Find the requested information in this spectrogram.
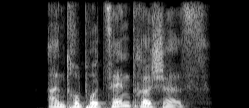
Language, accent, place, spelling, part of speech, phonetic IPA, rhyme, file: German, Germany, Berlin, anthropozentrisches, adjective, [antʁopoˈt͡sɛntʁɪʃəs], -ɛntʁɪʃəs, De-anthropozentrisches.ogg
- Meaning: strong/mixed nominative/accusative neuter singular of anthropozentrisch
